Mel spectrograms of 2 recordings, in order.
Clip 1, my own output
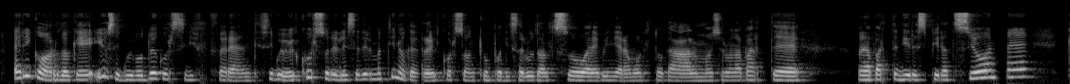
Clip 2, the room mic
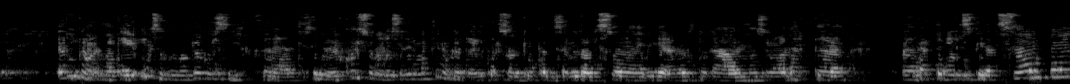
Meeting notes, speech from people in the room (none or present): none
